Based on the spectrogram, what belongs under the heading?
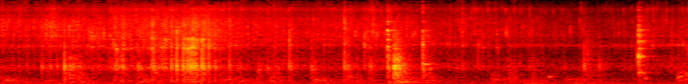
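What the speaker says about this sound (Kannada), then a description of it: "ಈಗ ನೋಡಿ ಎಣ್ಣೆಯಲ್ಲಿ ಫ್ರೈ ಆಗುತ್ತಪ್ಪ" Garlic and curry leaves frying in hot oil, a constant crackling sizzle broken by sharp stirring clicks and scrapes of a spoon against the pan.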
